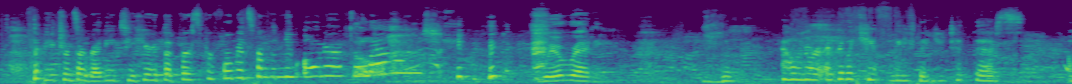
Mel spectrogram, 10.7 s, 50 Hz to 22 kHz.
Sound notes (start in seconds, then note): 4.5 Molly laughs; 7.1 laughs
